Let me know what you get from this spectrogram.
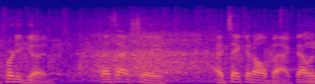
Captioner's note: laughter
